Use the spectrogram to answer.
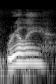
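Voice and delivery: hammed-up groan of disbelief on "really"; mock disbelief. Groaning at another year.

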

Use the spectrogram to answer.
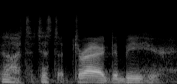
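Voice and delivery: imitating a bored pew-sitter; bored churchgoer. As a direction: sigh it out like a sulky churchgoer. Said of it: "sometimes it's like".

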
